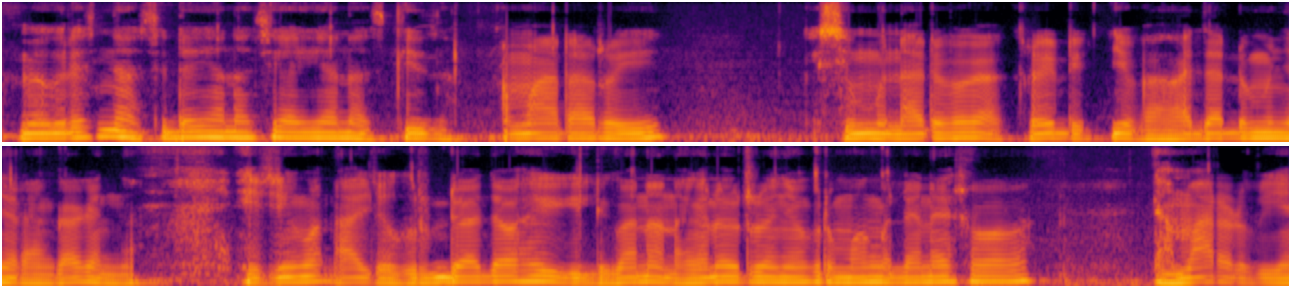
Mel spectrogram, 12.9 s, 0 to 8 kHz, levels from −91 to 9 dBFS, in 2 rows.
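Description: Gain pumping runs through the whole recording: the gain swings by around 20 dB, pulled down under every loud syllable, squashing the dynamics. Unlike a noise gate, nothing cuts to silence. The likely cause is input gain set far too high, with a fast limiter pulling it back.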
